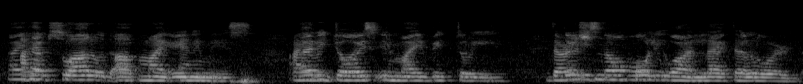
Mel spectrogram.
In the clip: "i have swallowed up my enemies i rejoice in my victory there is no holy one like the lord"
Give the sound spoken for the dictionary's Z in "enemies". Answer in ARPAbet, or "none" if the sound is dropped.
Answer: S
